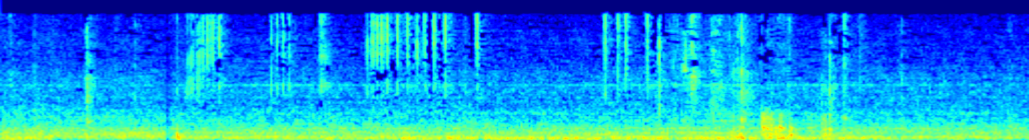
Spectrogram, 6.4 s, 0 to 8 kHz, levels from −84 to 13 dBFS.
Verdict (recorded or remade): recorded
